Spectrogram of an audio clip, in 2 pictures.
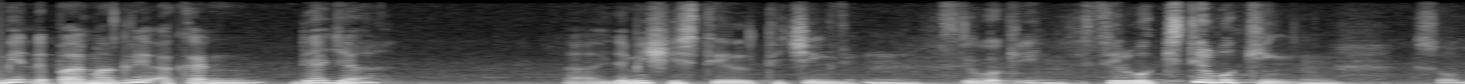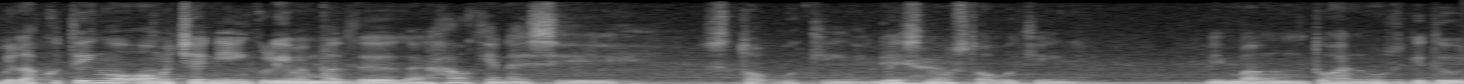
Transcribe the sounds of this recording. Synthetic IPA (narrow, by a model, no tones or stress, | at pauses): mit̪̚lapamaɡɾipa̰kandiad͡ʒa | ə̰d͡ʒamĩʃist̪ḭlt̪it͡ʃiɪ̰̃ŋiwəst̪ilwəst̪ilwəkɪ̃ŋsobilaakut̪eŋɔʔoaŋmat͡ʃamnĩiŋkulimãmaðəkanhawkɛ̃na̰jse | st̪ɔ̰p̚wə̰kɪ̰̃ŋa̰d̪ɛɹisno̰st̪ɔ̰p̚wʔə̰kɪ̰̃ŋnḭ | mẽmãŋt̪uɦanusɡit̪̬u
